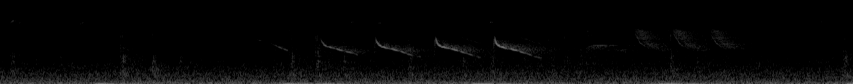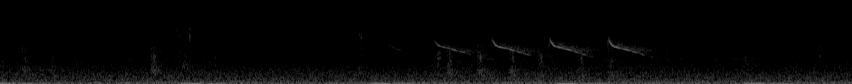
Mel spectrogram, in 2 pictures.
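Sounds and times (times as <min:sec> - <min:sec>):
songbird calling: 0:00.0 - 0:07.6, 0:11.9 - 0:15.3.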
